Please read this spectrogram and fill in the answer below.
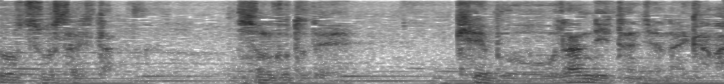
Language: Japanese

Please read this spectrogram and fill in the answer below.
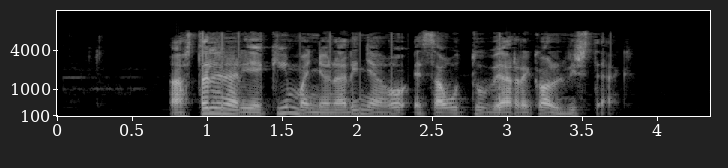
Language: Basque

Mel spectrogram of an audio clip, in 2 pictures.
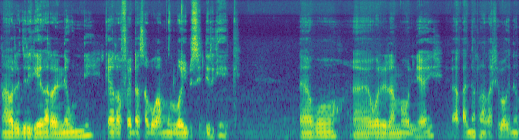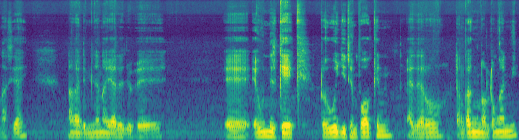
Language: Masai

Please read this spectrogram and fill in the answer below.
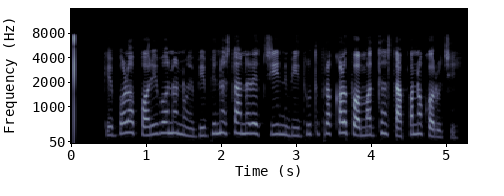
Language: Odia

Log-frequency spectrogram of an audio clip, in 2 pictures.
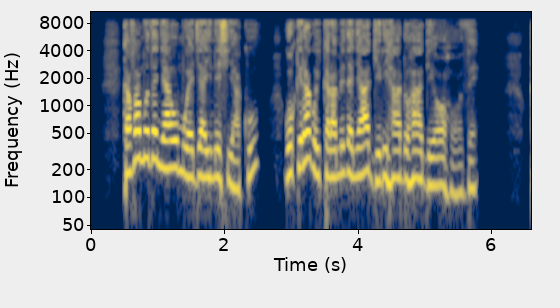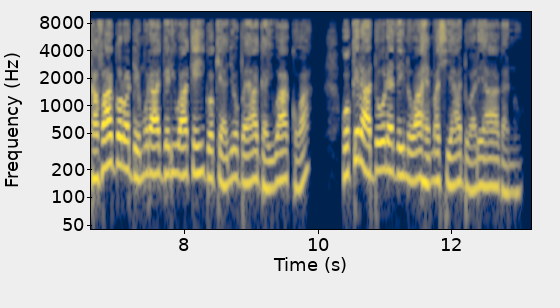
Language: Kikuyu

